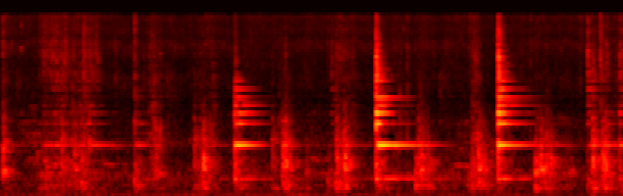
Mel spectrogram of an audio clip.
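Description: A metal ladle stirring and scraping a thick frying masala around a metal pot. Three times, about a second apart, the ladle strikes the pot with a bright ringing clink, over faint sizzling of oil.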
